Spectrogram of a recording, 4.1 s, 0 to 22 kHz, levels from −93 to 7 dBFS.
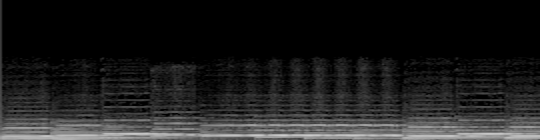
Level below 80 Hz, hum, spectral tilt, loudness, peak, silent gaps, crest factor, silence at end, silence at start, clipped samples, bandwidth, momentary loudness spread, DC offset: -66 dBFS; none; -7 dB/octave; -22 LUFS; -12 dBFS; none; 10 dB; 0 s; 0 s; under 0.1%; 7.6 kHz; 4 LU; under 0.1%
